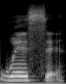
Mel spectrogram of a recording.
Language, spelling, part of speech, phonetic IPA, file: Polish, łysy, adjective / noun, [ˈwɨsɨ], Pl-łysy.ogg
